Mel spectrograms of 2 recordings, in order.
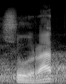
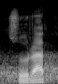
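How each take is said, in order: No difference in how they are said.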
